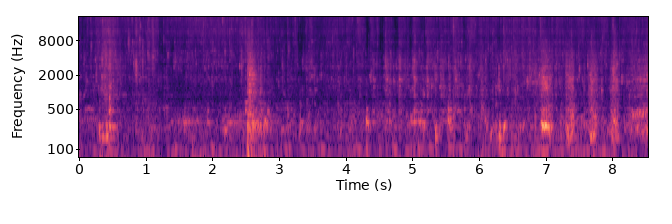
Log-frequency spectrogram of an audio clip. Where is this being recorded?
in a kitchen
